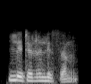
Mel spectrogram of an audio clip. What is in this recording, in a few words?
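"literalism", Indian English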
